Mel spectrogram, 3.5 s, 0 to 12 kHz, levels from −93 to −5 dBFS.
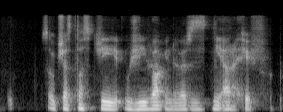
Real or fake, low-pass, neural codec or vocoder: fake; 7.2 kHz; codec, 16 kHz, 0.8 kbps, ZipCodec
